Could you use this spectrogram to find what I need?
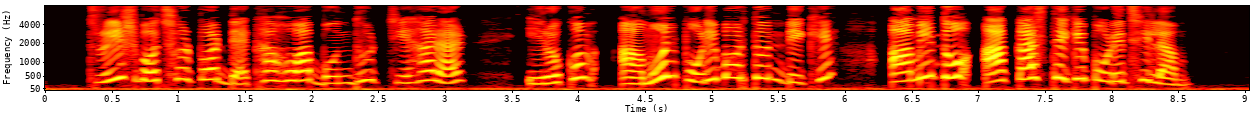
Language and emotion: Bengali, surprised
